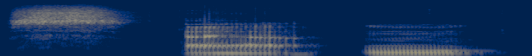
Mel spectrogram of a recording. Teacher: even though we have an O in our writing for the second syllable, it will be reduced. So it's salmon.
